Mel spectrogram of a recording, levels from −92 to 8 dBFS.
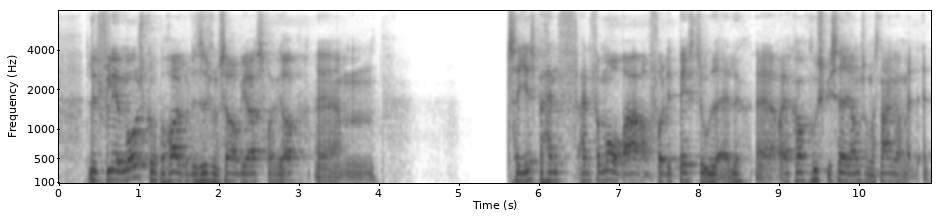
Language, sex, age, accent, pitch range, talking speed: Danish, male, 20-39, native, 125-140 Hz, 220 wpm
